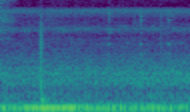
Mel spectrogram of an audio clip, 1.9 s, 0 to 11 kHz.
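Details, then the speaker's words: Project Mustang (302) with trashed wiring: one sharp click when the hazard flasher button is found, then faint steady ticks over a low rumble; the flasher is cycling. "Oh, Found the flasher button too. I can hear it. Well, we got something."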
